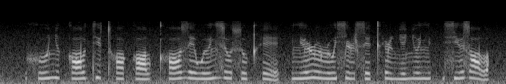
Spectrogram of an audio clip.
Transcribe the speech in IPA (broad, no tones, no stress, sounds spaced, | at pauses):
x u ʎ ɯ k ɔ lˠ tʲ u tʰ ɔ k ɔ lˠ kʰ ɔ z ɪ w ɯ lʲ z u s u kʰ e | lʲ ɯ ɭ u ɭ u sʲ e ɭ s ɪ kʰ ɪ ɭ ʎ ɪ ʎ ɯ lʲ | sʲ ɯ z ɔ lˠ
